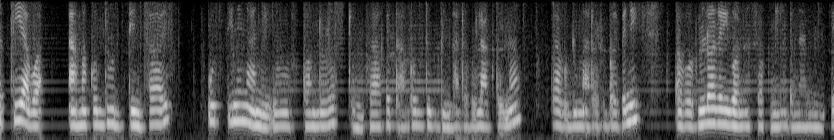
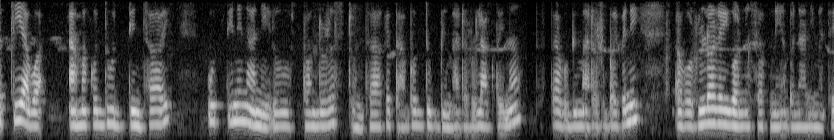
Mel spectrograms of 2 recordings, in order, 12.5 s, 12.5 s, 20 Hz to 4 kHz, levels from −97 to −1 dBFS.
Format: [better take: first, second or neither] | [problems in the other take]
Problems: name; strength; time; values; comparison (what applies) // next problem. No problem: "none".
second | noise reduction (neural mask model RNNoise)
